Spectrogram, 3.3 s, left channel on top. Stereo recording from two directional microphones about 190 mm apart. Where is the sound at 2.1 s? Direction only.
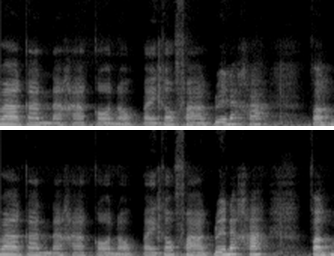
35° right (ahead or behind).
